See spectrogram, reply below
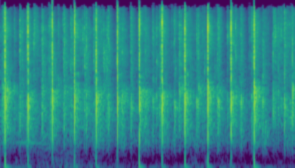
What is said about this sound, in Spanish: Quien vive, hermanos, y a su nombre, ofrézcale una ofrenda de palmas porque Él se lo merece.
